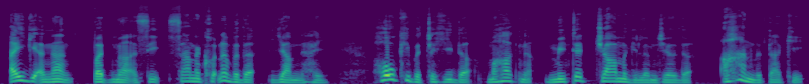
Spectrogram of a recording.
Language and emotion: Manipuri, happy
